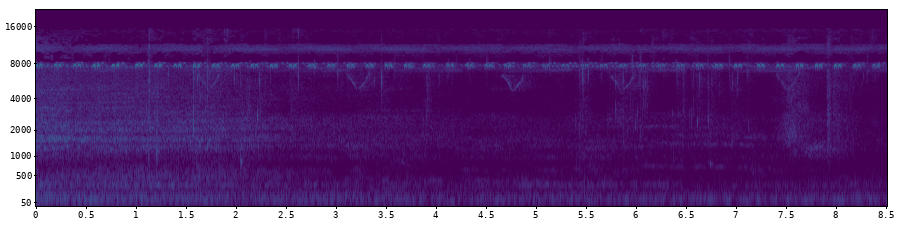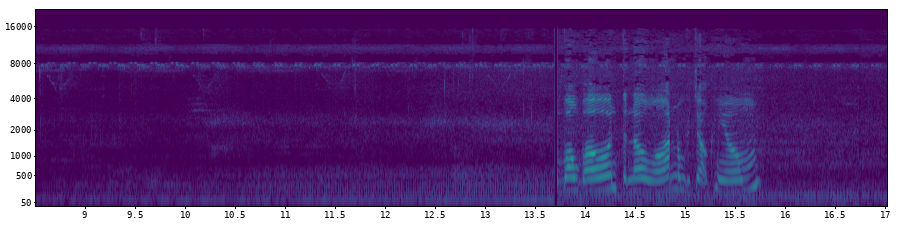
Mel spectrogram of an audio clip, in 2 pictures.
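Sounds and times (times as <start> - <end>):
bird chirping: 2.3 - 13.1
steady low rumble: 7.7 - 17.0.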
